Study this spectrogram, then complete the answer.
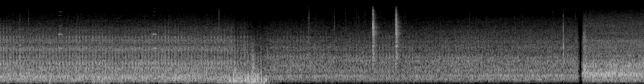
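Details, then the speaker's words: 1995 Kenmore 5,450 BTU window air conditioner, GE PSC fan motor on high then medium and low, compressor off, about 54 watts: smooth, steady airflow rush drops cleanly after a switch click, no rattle or scrape; normal fan operation. "go to high and we are pulling 44 amps 54 Watts very efficient motor medium and low"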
